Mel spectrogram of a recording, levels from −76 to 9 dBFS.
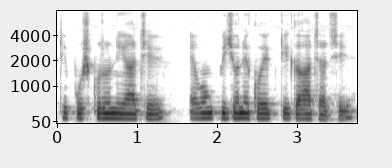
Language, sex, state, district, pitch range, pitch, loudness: Bengali, male, Assam, Hailakandi, 125-140 Hz, 135 Hz, -15 LUFS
